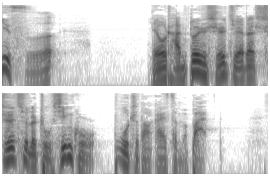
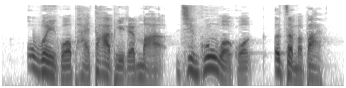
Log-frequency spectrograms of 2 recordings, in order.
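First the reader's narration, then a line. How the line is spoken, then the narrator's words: Plain. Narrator (Chinese): 黄皓说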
